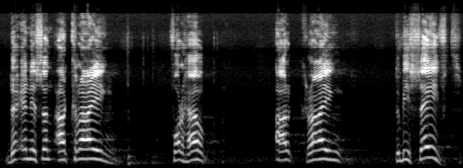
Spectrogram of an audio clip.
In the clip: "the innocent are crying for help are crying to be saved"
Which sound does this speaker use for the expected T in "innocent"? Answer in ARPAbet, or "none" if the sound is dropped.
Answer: none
